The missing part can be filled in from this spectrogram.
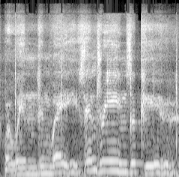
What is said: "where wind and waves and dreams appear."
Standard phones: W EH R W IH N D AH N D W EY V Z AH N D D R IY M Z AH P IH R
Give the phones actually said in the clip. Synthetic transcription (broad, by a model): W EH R W IH N D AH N W EY V Z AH N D D R IY M Z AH P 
